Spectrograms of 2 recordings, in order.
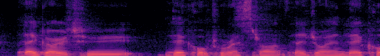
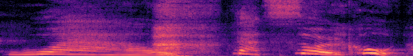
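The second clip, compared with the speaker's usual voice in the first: drawn-out, high-pitched imitation of amazement; amazed delight; 7 semitones higher, 8 dB louder, much slower than usual. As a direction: gush like an awestruck exchange student. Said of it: "she's like".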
